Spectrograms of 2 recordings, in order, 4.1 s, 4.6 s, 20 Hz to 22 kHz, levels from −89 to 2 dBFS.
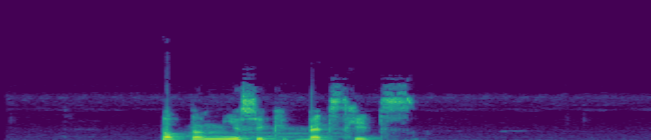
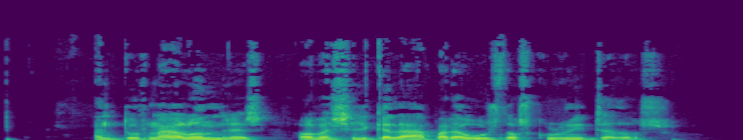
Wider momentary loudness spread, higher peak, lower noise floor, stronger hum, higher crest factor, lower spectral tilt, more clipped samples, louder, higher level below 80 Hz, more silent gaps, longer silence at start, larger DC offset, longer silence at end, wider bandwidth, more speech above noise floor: about the same, 11 LU vs 10 LU; about the same, 0 dBFS vs -2 dBFS; first, -69 dBFS vs -63 dBFS; neither; first, 22 dB vs 16 dB; about the same, -4.5 dB/octave vs -5.5 dB/octave; neither; about the same, -19 LUFS vs -18 LUFS; about the same, -56 dBFS vs -56 dBFS; neither; first, 1 s vs 0.6 s; neither; first, 1.5 s vs 0.5 s; second, 9.6 kHz vs 16.5 kHz; first, 50 dB vs 46 dB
